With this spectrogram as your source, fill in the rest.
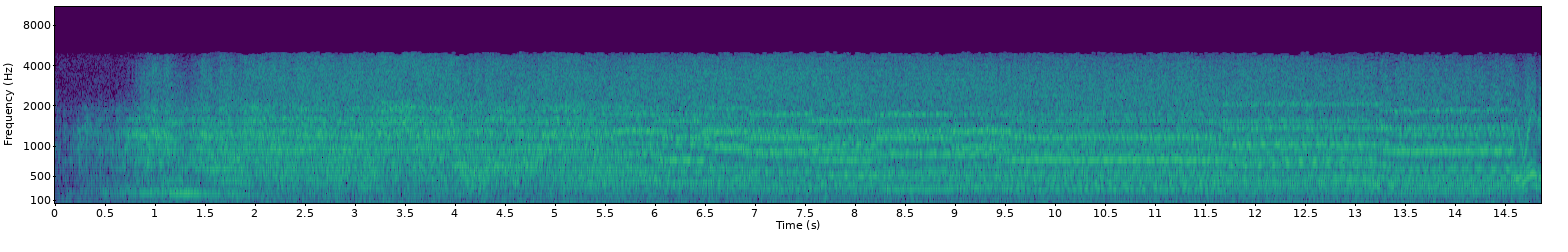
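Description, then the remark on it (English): A small airplane engine drones loudly and steadily as the plane turns and comes in low across a field, its buzzing tone shifting slightly in pitch as it passes, with no voices present. “Now, come in across field. He's even lower.”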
